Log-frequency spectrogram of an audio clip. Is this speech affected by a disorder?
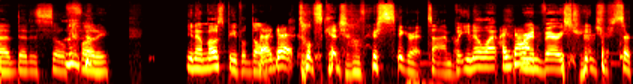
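No.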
